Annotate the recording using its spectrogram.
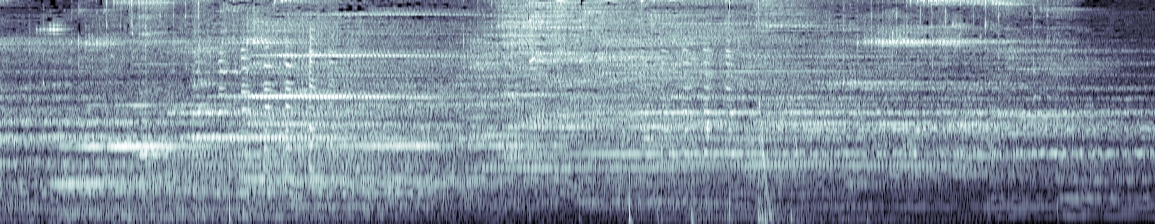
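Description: Live dark-ambient electronic music: a dense layered bed of sustained drones and looped tones from processed string instruments and electronics, with a few short sharp plucked clicks near the middle.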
